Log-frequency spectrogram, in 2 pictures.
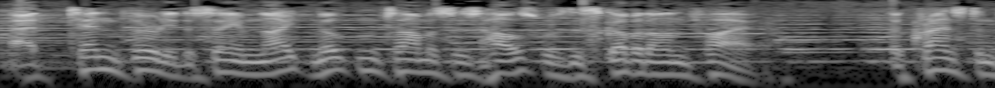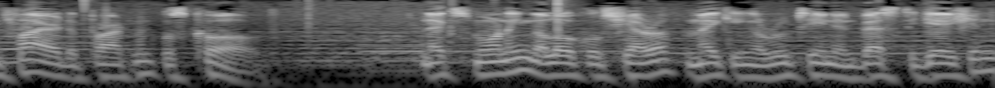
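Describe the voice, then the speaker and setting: A man narrating a 1950s radio crime drama in a measured, matter-of-fact way. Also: medium pitch. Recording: dull old broadcast over music.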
